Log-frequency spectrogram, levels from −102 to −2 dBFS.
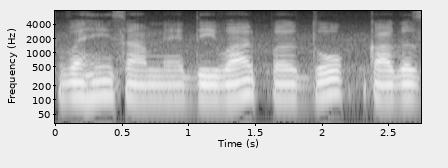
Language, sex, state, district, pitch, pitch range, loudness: Hindi, male, Chandigarh, Chandigarh, 110 Hz, 105-120 Hz, -15 LUFS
